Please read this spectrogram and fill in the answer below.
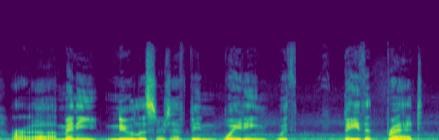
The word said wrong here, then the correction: bated breath: How do you say that? – Bated breath.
